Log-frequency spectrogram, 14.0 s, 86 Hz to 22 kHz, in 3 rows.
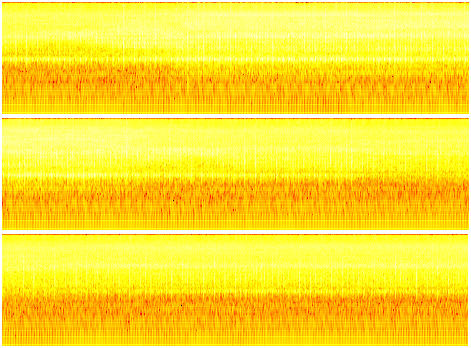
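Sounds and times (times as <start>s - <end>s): car engine idling: 0.0s - 14.0s
fast clattering rattle: 0.0s - 14.0s.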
